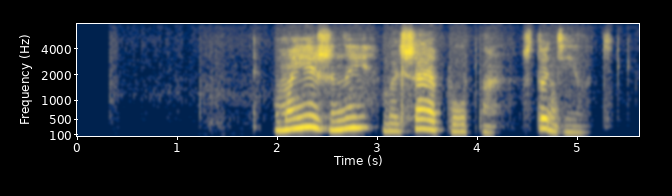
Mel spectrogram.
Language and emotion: Russian, sad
